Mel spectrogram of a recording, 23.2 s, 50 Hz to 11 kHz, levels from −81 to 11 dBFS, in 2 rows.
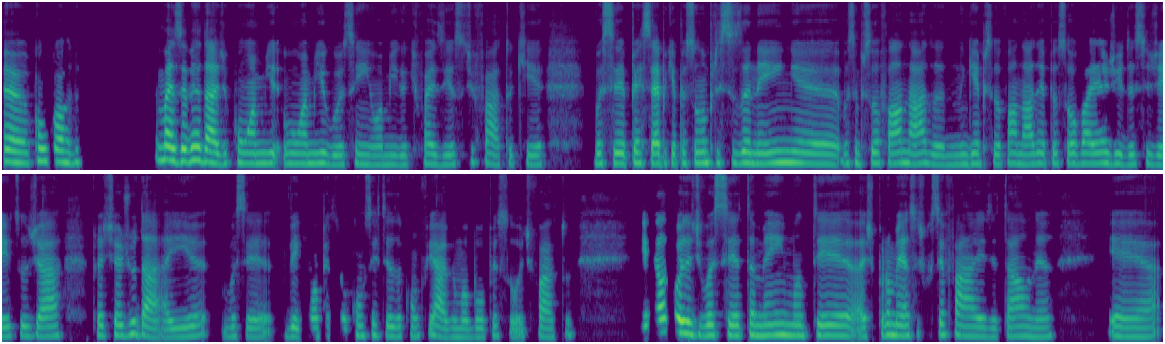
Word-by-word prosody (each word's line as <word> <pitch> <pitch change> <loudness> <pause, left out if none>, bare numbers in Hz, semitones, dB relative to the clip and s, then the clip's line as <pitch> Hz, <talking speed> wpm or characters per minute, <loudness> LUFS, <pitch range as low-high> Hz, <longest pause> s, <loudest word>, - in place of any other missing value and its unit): É, 220 -3 +7
eu 200 - -4
concordo. 225 -3 +2 0.8
Mas 255 -2 +7
é 235 - +9
verdade, 225 -6 +6
com 205 -1 -2
um 200 0 +1 0.2
um 195 0 -2
amigo 195 -2 0
assim 180 +1 -4
ou 175 - -4
amiga 175 0 -5
que 175 - -19
faz 185 -2 -3
isso, 180 +2 -6
de 220 - -11
fato, 185 -4 -6
que 180 -1 -7 0.5
você 195 0 +1
percebe 195 -1 +3
que 190 - -4
a - - -2
pessoa 205 +1 -1
não 210 - +3
precisa 210 -1 0
nem, 210 +2 +3
eh 190 -2 +1
você 200 +2 -8
não - - -3
precisou 205 +2 -2
falar 200 0 +1
nada, 195 -2 -1
ninguém 180 +2 -3
precisou 185 -1 -6
falar 200 +1 -3
nada 185 +1 -1
e - - 0
a 195 - -8
pessoa 195 0 -3
vai 195 0 0
agir 190 -1 -1
desse 185 +1 -5
jeito 180 +1 -3
já 180 +1 -1 0.3
para 195 - -2
te 195 +2 -2
ajudar, 195 -4 +1
aí 170 +4 -3
você 175 -1 -6
vê 170 -1 -2
que - - -31
é 175 - -2
uma 175 - -2
pessoa - - -11
com 195 -3 -4
certeza 185 -2 -4
confiável, 180 -2 -3
uma 160 0 -3
boa 165 0 -5
pessoa 190 +3 -7
de - - -14
fato. 180 +5 -5 0.7
E 195 - +2
aquela 250 +5 +5
coisa 240 -4 +10
de 210 -2 -3
você 200 0 +2
também 200 +1 +2
manter 195 -1 +1
as 175 - -2
promessas 205 -1 0
que - - -15
você 210 - 0
faz 185 -4 -1
e 165 - -7
tal, 180 +2 -3
né, 170 +1 -5 0.5
eh, 175 -1 -1
195 Hz, 205 wpm, -23 LUFS, 180-205 Hz, 0.8 s, coisa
